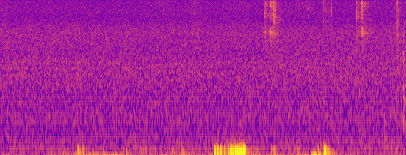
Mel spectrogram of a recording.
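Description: A man speaks briefly and quietly into a close microphone.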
